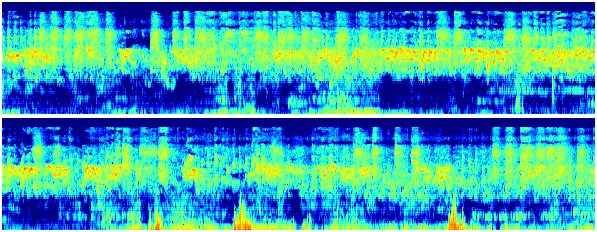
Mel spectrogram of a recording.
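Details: Several pet budgerigars (parakeets) chirping and singing during their daily routine: a dense, continuous high chatter of rapid twittering and warbled notes, with a few soft low thumps toward the end.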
